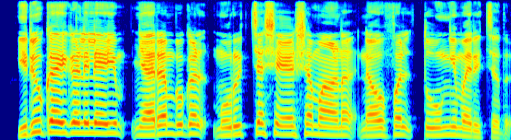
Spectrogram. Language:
Malayalam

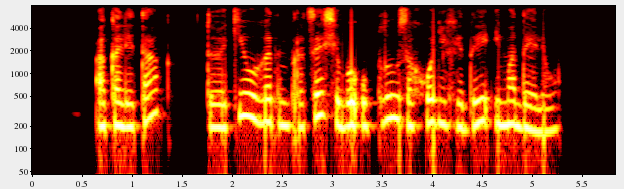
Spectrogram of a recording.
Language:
Belarusian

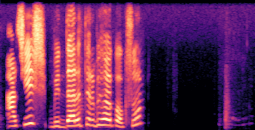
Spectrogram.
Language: Assamese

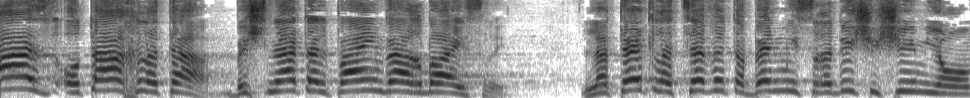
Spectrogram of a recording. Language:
Hebrew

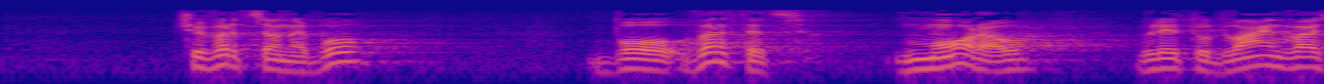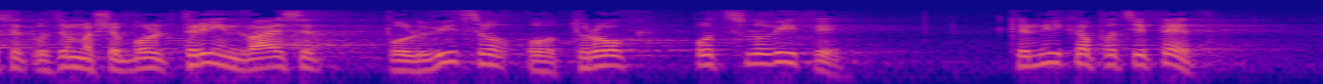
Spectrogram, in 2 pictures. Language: Slovenian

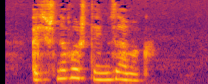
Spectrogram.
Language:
Belarusian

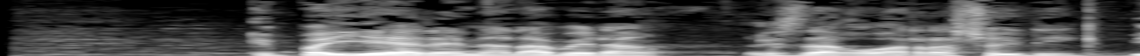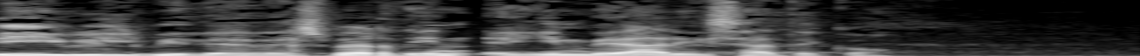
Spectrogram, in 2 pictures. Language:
Basque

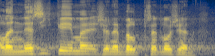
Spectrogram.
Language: Czech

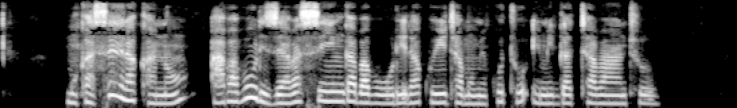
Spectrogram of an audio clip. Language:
Ganda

